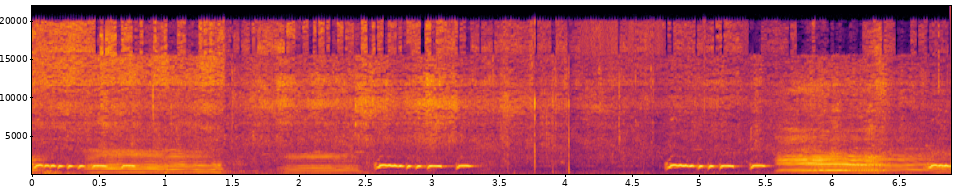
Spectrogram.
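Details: Dozens of cows walking along a forest road; several shorter lowing moos at start, middle and end, separated by clusters of quick high whistled notes and a few sharp clicks.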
